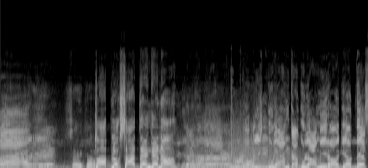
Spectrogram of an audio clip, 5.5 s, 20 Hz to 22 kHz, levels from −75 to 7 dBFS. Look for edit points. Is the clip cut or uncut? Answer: cut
